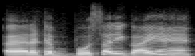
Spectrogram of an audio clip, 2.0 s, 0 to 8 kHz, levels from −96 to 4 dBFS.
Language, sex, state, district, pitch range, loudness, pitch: Marwari, female, Rajasthan, Churu, 185-215 Hz, -16 LUFS, 205 Hz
